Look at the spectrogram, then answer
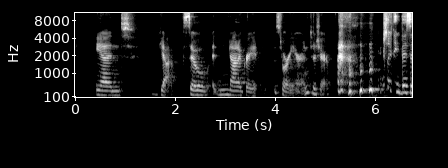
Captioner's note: laughter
